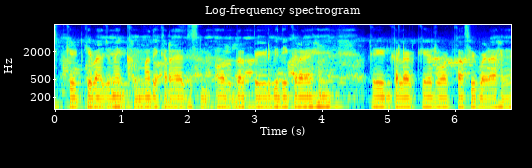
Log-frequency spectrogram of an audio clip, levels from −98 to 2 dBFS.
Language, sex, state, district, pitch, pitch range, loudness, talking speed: Hindi, female, Chhattisgarh, Raigarh, 105 Hz, 100-110 Hz, -27 LUFS, 210 wpm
